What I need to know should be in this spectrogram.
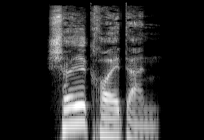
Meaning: dative plural of Schöllkraut
- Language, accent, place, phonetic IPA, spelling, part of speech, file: German, Germany, Berlin, [ˈʃœlkʁɔɪ̯tɐn], Schöllkräutern, noun, De-Schöllkräutern.ogg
